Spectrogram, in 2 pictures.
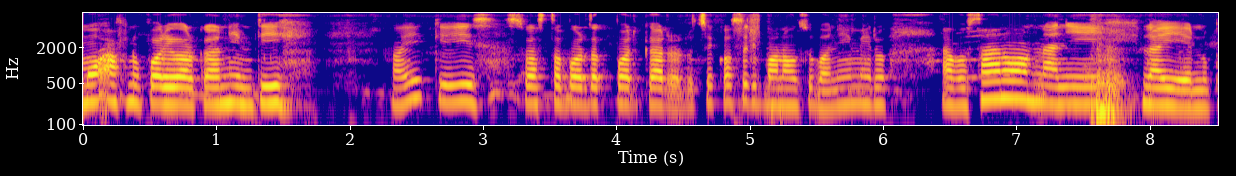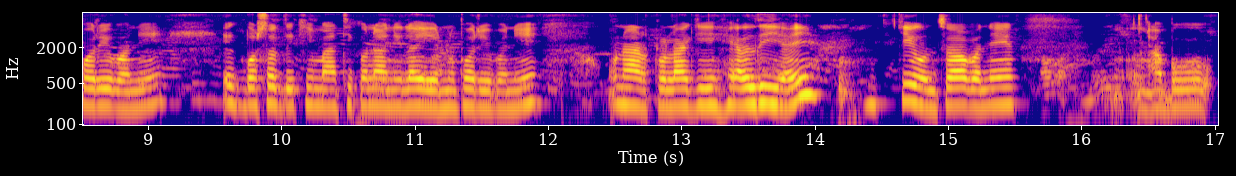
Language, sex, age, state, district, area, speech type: Nepali, female, 30-45, West Bengal, Darjeeling, rural, spontaneous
